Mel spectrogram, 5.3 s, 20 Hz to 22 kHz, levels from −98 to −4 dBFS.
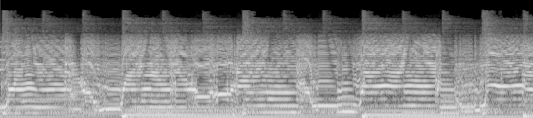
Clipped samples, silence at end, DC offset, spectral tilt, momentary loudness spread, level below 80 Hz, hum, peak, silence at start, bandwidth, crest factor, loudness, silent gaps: under 0.1%; 0 s; under 0.1%; -5 dB/octave; 2 LU; -28 dBFS; none; -4 dBFS; 0 s; 15.5 kHz; 12 dB; -16 LUFS; none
